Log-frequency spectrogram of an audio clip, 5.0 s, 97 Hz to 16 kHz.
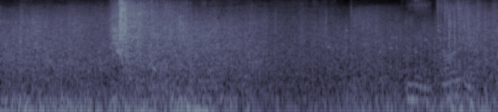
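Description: Cannon fire in the MechWarrior 5 video game booms amid a continuous roar of battle noise, with a sharp burst standing out near the start and heavy rumbling throughout.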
